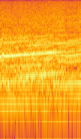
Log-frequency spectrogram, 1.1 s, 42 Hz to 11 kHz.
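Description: MotoGP motorbike powering out of turn three in the MotoGP 2021 video game, its engine a loud, continuous high-revving whine that climbs steadily as it accelerates, heard without any talk.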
